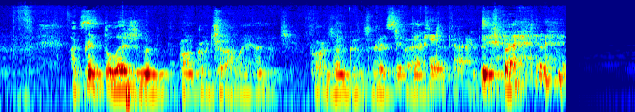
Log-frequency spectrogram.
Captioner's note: both laugh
